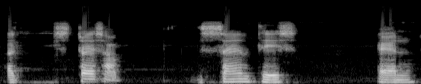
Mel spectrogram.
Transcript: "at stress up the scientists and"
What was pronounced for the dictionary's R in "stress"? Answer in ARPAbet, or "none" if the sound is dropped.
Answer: R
